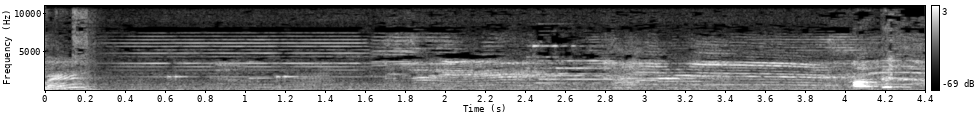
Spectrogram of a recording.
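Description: Soundtrack of a Korean TV variety-show clip: high-pitched voices exclaiming and talking over faint background music.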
